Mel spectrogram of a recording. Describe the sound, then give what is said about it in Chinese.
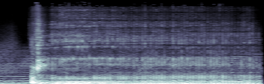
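After a brief quiet moment, an angry tiger, caught in a hunter's trap and scolded by a small turtle, lets out a single loud, deep roar that bursts in suddenly and rumbles on, rough and sustained, for several seconds without any talking. “呃，老虎真的生气了。”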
